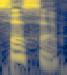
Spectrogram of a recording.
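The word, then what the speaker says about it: CISA: local sister representative that told me is pronounced sisa and again we could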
